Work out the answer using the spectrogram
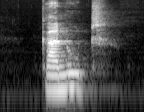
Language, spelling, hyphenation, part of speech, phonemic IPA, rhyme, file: Dutch, kanoet, ka‧noet, noun, /kaːˈnut/, -ut, Nl-kanoet.ogg
- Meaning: knot, red knot (Calidris canutus)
